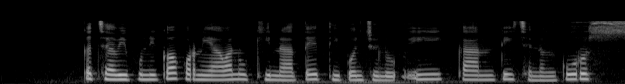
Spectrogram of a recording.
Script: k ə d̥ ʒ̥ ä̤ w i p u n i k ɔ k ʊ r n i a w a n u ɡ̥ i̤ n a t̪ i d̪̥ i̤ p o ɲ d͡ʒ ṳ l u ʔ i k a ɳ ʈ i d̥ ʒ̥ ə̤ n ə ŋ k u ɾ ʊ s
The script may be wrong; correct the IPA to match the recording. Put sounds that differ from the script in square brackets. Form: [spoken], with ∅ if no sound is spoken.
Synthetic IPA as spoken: k ə d̥ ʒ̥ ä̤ w i p u n i k ɔ k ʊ r n i a w a n u ɡ̥ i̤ n a t̪ [e] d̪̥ i̤ p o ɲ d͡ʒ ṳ l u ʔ i k a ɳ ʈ i d̥ ʒ̥ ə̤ n ə ŋ k u ɾ ʊ s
